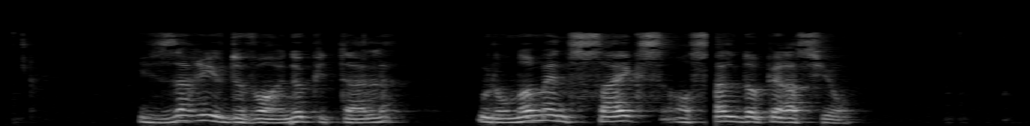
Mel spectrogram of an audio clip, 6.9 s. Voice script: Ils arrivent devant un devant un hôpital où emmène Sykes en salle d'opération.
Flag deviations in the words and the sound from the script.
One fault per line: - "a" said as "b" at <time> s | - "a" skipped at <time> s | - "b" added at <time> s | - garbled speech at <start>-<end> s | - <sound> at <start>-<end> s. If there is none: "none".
- "devant un" skipped at 1.9 s
- "l'on" added at 3.2 s
- dropout at 4.7-4.8 s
